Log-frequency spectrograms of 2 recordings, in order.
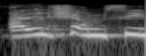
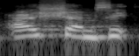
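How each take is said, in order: First: अल-शमसी with a clear l, al-shamsi; अल-शमसी spoken as al-shamsi, not assimilated; wrong form shown. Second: अश-शमसी said with the sh doubled, no l sound; अश-शमसी pronounced ash-shamsi with a held sh; correct assimilated form. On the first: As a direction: show the mistake, say अल-शमसी with the lam sounded. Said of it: "नहीं बोलते". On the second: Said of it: "सबसे best तरीका है जब आप बोल के देंगे". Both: Shown as a demonstration.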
